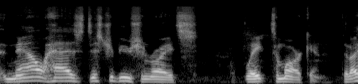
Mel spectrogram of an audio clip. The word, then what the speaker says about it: Tamarkin: Please welcome the man whose trauma now has distribution rights, Blake Tarin. Did I say that right, Blake? You did. It's pronounced exactly how it's spelled.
